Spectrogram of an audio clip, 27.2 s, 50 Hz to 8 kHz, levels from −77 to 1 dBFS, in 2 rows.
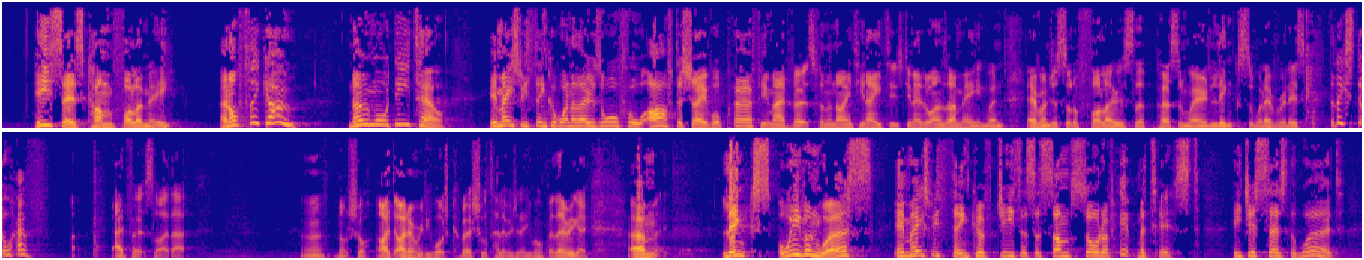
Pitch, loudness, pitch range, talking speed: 210 Hz, -19 LUFS, 145-245 Hz, 205 wpm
